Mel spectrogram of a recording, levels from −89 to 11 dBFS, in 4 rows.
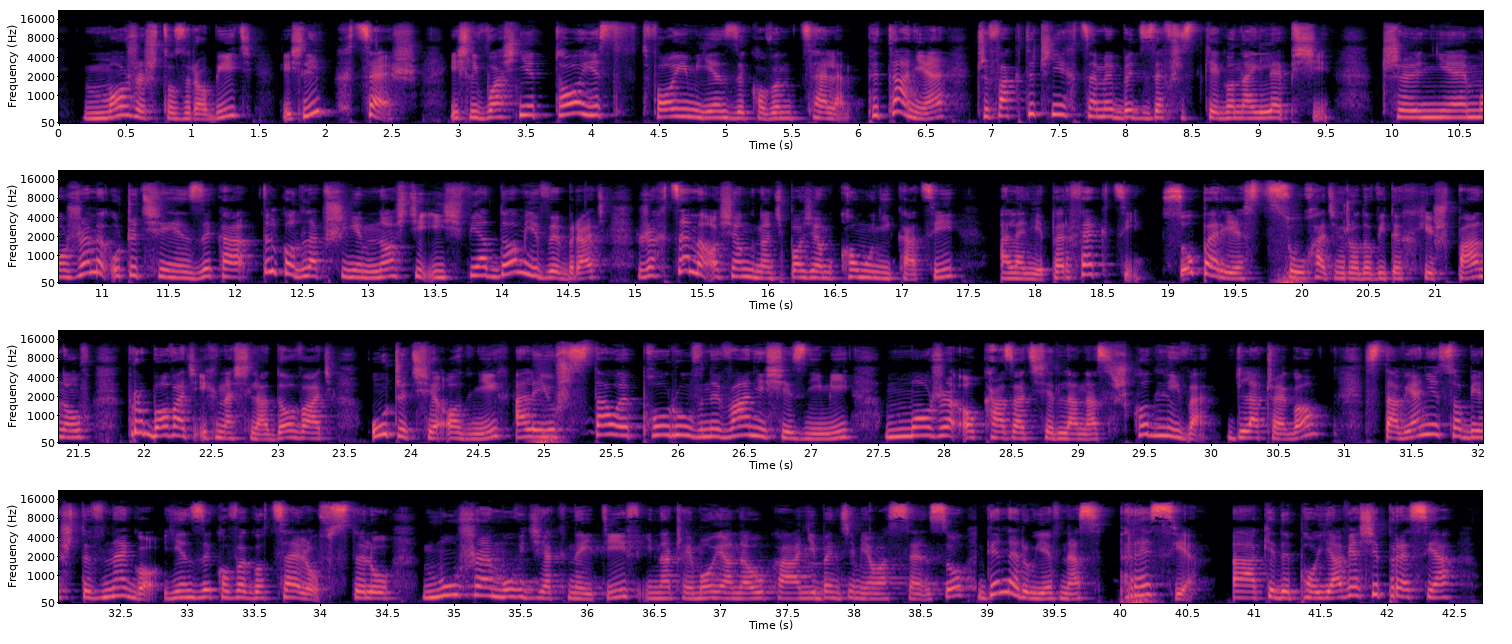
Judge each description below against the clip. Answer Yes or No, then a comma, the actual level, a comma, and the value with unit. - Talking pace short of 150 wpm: Yes, average, 130 wpm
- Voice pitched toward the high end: Yes, high, 235 Hz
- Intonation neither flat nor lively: No, wide, 5.8 semitones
